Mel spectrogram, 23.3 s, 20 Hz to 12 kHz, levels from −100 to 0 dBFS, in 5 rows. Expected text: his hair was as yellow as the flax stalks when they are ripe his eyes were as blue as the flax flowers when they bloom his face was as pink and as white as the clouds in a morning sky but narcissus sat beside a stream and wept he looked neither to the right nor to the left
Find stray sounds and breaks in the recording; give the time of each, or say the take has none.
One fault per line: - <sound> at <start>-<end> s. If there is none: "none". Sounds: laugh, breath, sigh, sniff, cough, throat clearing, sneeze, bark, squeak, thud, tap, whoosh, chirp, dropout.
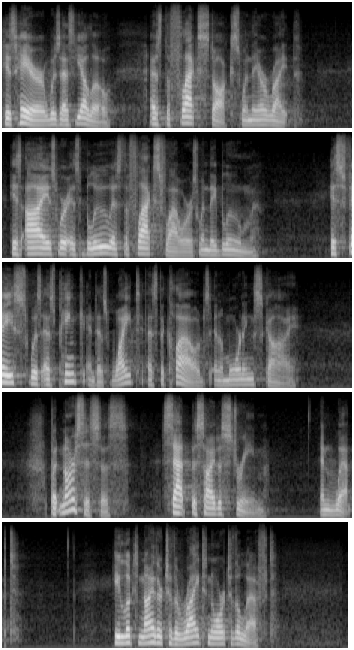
none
